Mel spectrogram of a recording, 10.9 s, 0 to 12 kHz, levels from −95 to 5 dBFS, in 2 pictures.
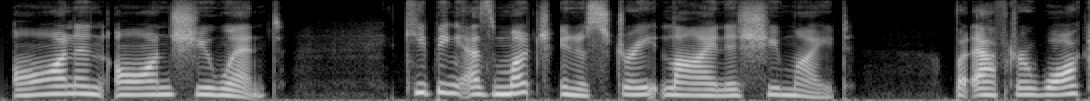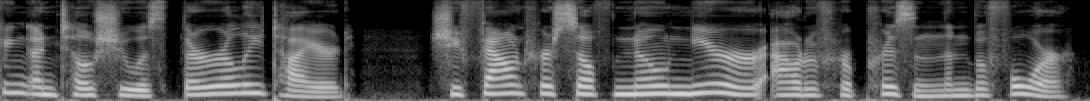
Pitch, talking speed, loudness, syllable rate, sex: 225 Hz, 185 wpm, -19 LUFS, 5.0 syllables/s, female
